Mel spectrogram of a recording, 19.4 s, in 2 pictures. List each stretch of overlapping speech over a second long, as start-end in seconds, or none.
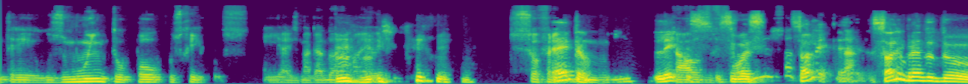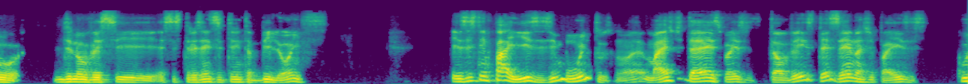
6.6-8.6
